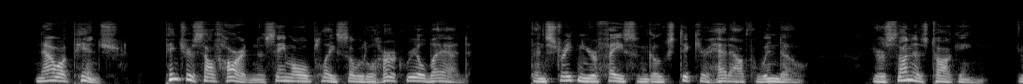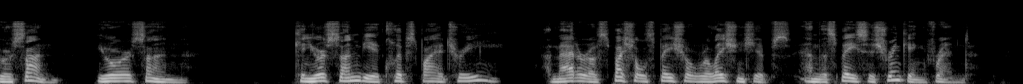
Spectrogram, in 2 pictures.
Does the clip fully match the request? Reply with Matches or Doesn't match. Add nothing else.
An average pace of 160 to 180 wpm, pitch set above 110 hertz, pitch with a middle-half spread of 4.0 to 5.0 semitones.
Matches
